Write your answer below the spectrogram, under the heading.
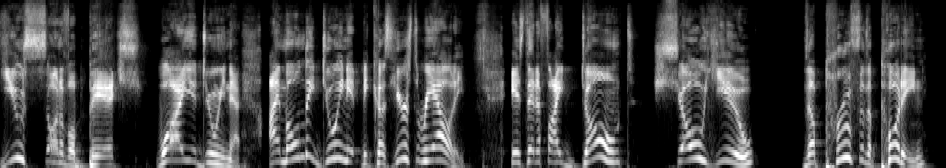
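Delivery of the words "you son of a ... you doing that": put-on angry, complaining voices. Imitating viewers who complain when this is shown: imitating angry viewers. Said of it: "you get all angry".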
